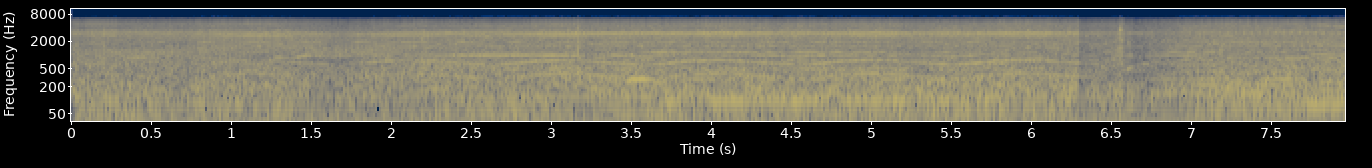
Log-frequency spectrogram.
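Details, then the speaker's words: 1970-74 E-body 3-speed wiper motor after reconnecting the corner switch pod ground to the dash frame: an even whirr rising and falling with each slow sweep, no surging. Low speed is restored and it parks when switched off; normal low speed. "As you can hear, the motor now goes back to low speed."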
